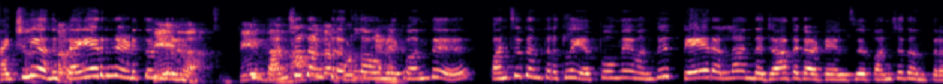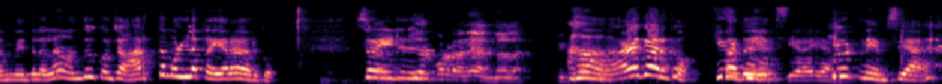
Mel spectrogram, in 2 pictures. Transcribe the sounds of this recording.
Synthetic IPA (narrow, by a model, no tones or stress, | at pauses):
ɐːk̚t͡ʃʊɐliɐðɯpɛjɐɾnɯɛɽɯt̪ːɯɪɾɯnɐ̃pɐɲd͡ʒɐt̪ɐnt̪ɪɾɐt̪ːɪlʊŋɡɐɭɯkːɯʋɐnd̪ɯpɐɲd͡ʒɐt̪ɐnt̪ɪɾɐt̪ːɪlɐɛpːɐːʋɯmeːʋɐnd̪ɯpeːjɐɾɛlːãːɪnd̪ɐd͡ʒaːt̪ɐkaːʈːeːɐlsɯpɐɲd͡ʒɐt̪ɐnt̪ɪɾɐmɛnðɯlɛlːãːʋɐnd̪ɯkɔɲd͡ʒɔ̃ɐɾt̪ːɐmʊɭːɐpɛjɐɾaːɪɾɯkːʊ̃soːɪʈːpoɽɾãːneːɐðnaːlɐ | ãːɐɻɐɣaːɪɾɯkːʊ̃kɐðɯkjuːʈneːmsjaː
